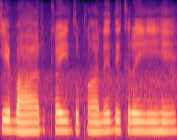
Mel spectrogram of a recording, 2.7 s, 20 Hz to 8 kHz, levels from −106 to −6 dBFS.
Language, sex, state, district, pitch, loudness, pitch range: Hindi, female, Madhya Pradesh, Bhopal, 155 Hz, -20 LUFS, 155-160 Hz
